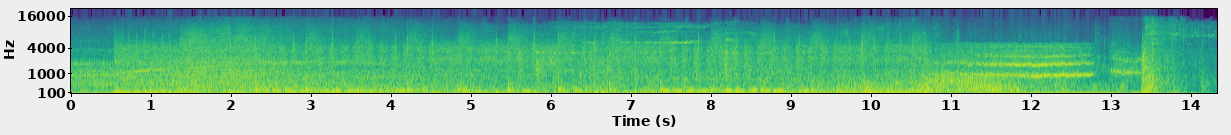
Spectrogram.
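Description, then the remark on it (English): A loud truck engine roars as it accelerates during a driving test, joined by rattling and clattering, then tires screech into a skid before a sharp crash-like burst near the end. “This truck would really get his freak on.”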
